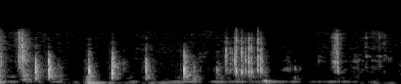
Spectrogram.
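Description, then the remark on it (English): A key rattles and clicks in the lock of a back door, Martin's key, followed by a cluster of clattering knocks as the door is unlatched and swung open, with a low hum underneath. “First time I picked the lock on the back door. This time I used the key.”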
